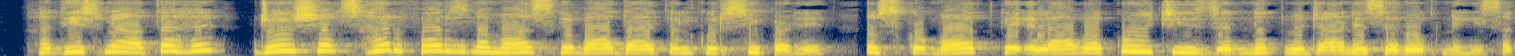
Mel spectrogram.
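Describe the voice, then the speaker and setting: A dark, mellow tone with lively intonation and very even loudness. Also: woman, fairly high pitch for a woman. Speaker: Islamic scholar giving a tafseer lecture. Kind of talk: religious lecture (bayan).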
